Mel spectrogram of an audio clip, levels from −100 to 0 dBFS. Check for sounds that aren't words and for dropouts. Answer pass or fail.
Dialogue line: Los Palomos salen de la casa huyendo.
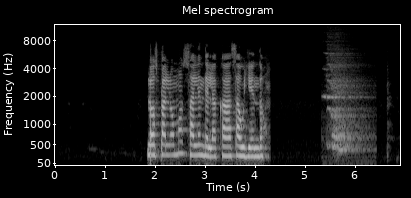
fail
